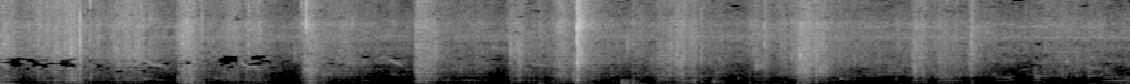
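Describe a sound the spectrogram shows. Footsteps crunch through dry leaves and undergrowth on a slope.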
